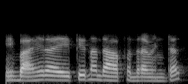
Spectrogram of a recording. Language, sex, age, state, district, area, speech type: Marathi, female, 30-45, Maharashtra, Yavatmal, rural, conversation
